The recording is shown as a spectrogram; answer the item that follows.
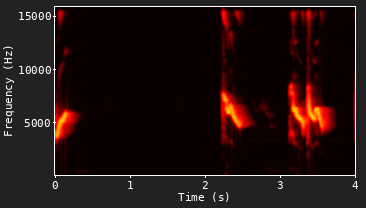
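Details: Sparse white-eye song meant to lure other birds into singing: a single high chirp, a long silence, then a falling whistled note and a twisting double chirp.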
